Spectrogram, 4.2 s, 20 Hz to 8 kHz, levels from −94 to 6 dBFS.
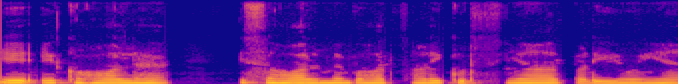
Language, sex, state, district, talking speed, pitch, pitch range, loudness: Hindi, female, Punjab, Fazilka, 185 wpm, 180 Hz, 170-185 Hz, -16 LUFS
